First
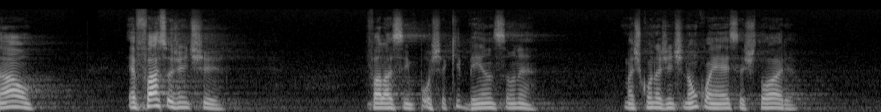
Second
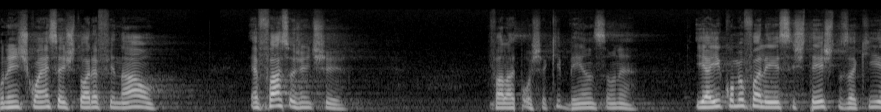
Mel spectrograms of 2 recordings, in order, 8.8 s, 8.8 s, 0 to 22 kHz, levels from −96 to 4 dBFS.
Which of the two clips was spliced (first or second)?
second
